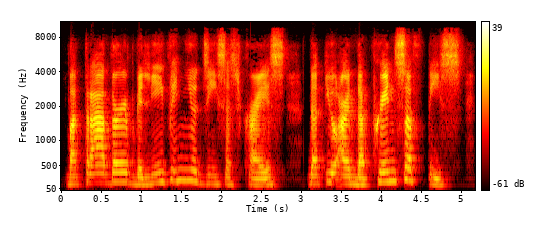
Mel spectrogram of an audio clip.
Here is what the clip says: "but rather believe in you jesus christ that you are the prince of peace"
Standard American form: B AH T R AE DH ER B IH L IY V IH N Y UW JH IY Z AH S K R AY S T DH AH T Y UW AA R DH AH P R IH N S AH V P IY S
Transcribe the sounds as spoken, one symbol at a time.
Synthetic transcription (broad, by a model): B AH T R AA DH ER B IH L IY V IH N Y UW JH IY S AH S K R AY S T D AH T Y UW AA R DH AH P R IH N S AH V P IY S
